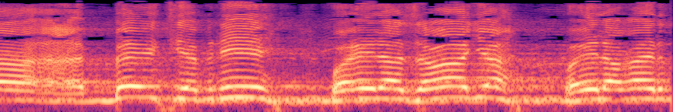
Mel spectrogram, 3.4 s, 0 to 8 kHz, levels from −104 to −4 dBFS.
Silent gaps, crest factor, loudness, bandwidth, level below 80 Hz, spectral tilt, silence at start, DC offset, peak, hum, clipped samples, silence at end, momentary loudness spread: none; 10 dB; -11 LUFS; 8 kHz; -44 dBFS; -4.5 dB/octave; 0 s; under 0.1%; 0 dBFS; none; under 0.1%; 0 s; 5 LU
